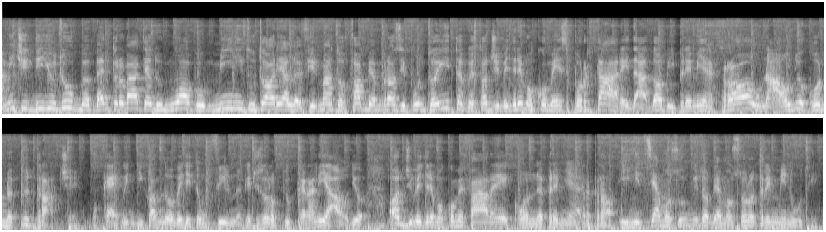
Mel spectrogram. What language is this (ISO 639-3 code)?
ita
